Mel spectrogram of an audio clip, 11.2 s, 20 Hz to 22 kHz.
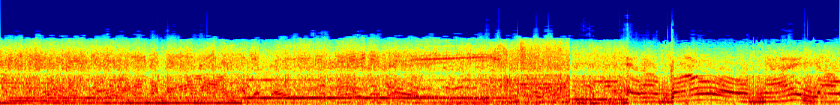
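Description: CB radio receiver audio: steady static hiss with the hum and whine of open carriers and heterodyne tones. From about 8 seconds in, a warbling sound rises and falls about twice a second.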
